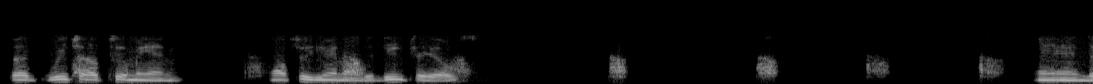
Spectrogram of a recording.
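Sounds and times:
speech: 0.1s - 1.9s, 2.7s - 4.8s
dog barking: 2.4s - 2.8s, 4.5s - 4.8s, 6.1s - 6.4s, 7.6s - 7.9s, 8.7s - 9.0s, 9.8s - 10.1s.

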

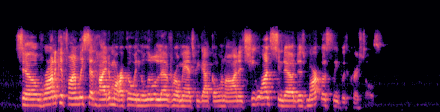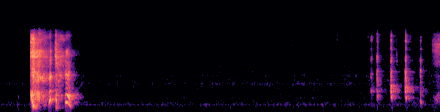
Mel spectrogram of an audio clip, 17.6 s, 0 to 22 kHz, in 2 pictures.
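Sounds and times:
low steady hum: 0.0s - 17.6s
speech: 0.4s - 7.7s, 9.5s - 10.4s
person coughing: 9.4s - 10.4s.

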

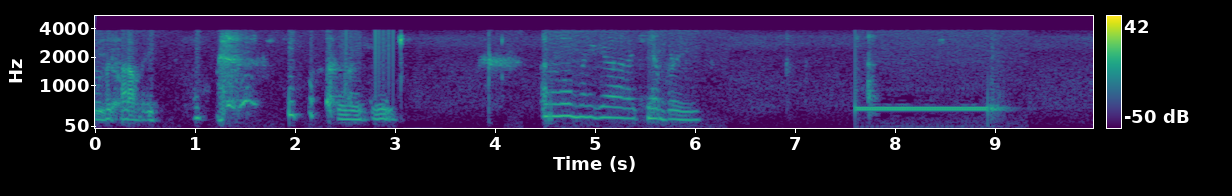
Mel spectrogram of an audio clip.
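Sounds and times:
speech: 0.2s - 0.8s, 2.4s - 3.2s, 4.5s - 6.2s
electronic ring tone on a phone line: 7.6s - 9.2s.

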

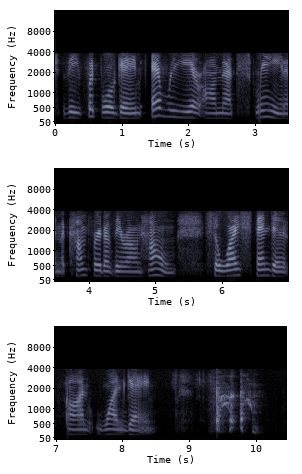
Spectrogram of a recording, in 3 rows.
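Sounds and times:
speech: 0.1s - 8.6s, 9.4s - 10.1s
harsh coughs: 9.4s - 10.2s.

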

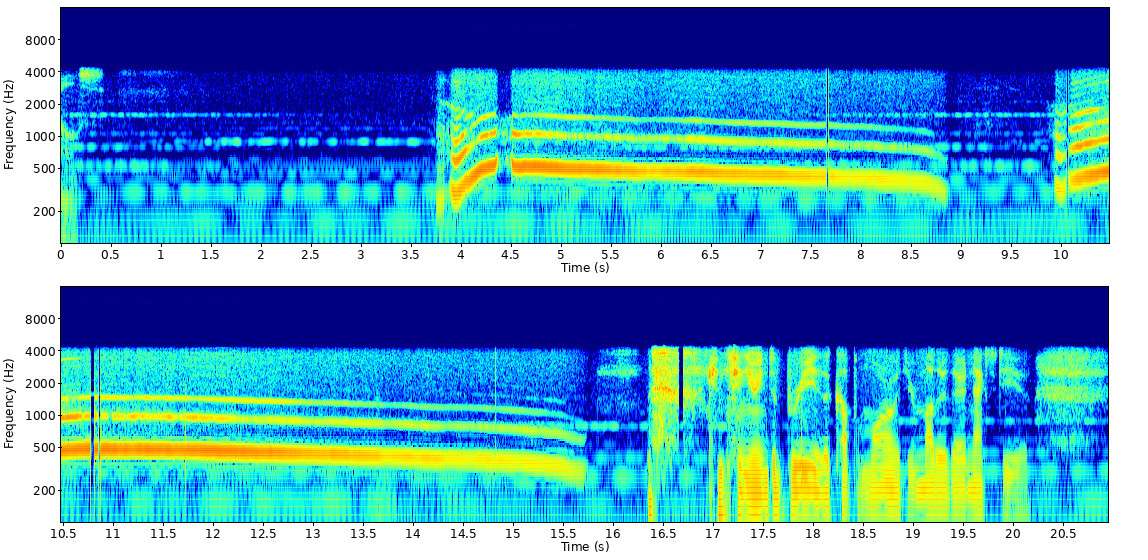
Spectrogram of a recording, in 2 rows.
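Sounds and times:
speech: 3.8s - 4.6s, 17.3s - 20.6s
person howling like a wolf: 3.8s - 8.9s, 9.9s - 15.8s.

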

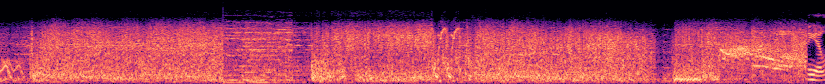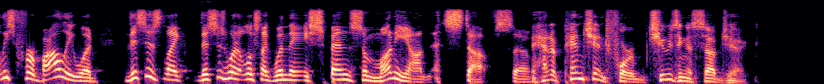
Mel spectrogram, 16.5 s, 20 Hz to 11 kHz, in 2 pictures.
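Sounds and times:
explosions from an action movie: 0.0s - 8.1s
gunfire from an action movie: 0.0s - 8.1s
speech: 8.1s - 15.8s.

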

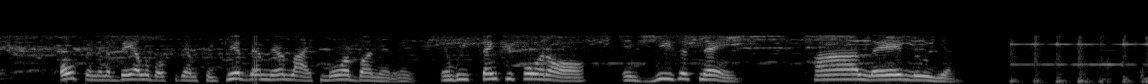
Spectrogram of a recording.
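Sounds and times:
speech: 0.6s - 7.5s, 8.1s - 9.6s
bell rung during a church service: 10.1s - 11.4s.

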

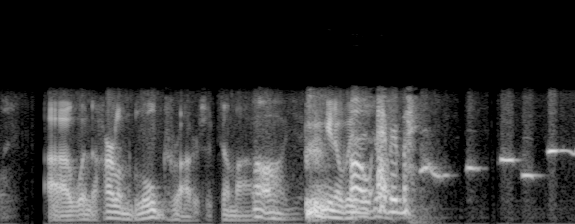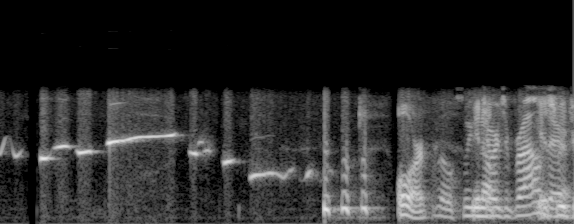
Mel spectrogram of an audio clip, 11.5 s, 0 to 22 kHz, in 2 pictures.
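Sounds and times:
speech: 0.5s - 4.4s, 9.2s - 11.4s
person whistling a lively melody: 4.1s - 9.0s.

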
